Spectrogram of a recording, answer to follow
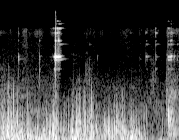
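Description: Metal lifting clamps clinking as they are handled, with one sharp clink about two-thirds of a second in, over a low rumbling background.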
